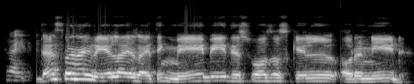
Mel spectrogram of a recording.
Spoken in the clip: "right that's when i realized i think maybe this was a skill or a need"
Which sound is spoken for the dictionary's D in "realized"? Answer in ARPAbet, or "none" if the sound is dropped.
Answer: D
